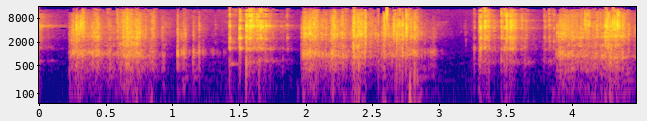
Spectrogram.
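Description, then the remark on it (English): Ice cubes clatter and clink into a glass in several bright, rattling bursts separated by short pauses, as the glass is filled with ice to make a Midwest Mule cocktail. The clatter is fairly loud, and no one speaks. “Okay, so I'm going to make the Midwest Mule, which it says to fill a glass with ice.”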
